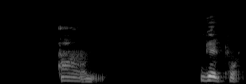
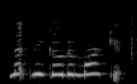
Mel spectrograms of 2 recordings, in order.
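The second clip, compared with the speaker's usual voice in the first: little pot pleading; 6 dB louder than usual. Acted.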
